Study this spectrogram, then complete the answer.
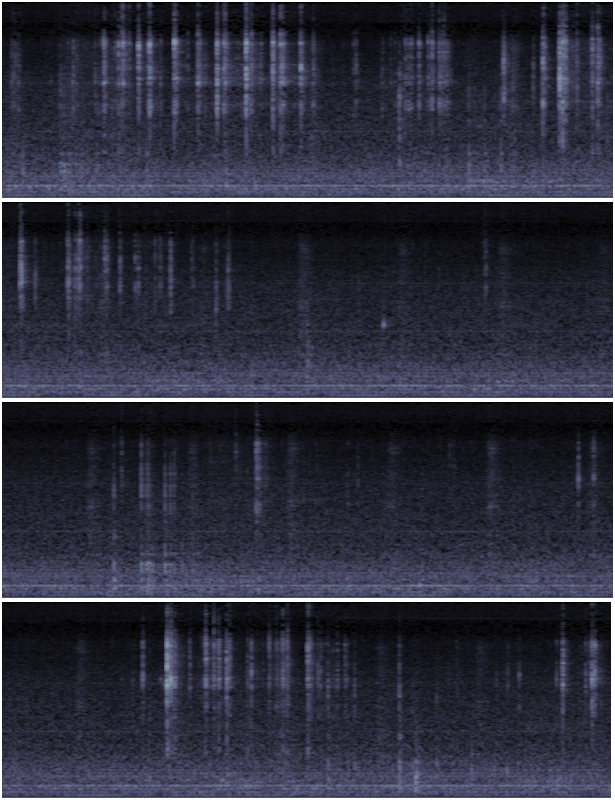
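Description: Small plastic clicks and taps sound as fingers handle a toy car.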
